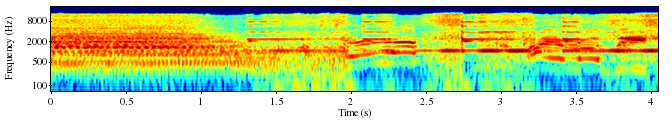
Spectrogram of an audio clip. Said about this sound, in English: the Los Angeles Train Yard. This is where trains come to be fixed up, cleaned up, and tuned up, and then they can hit the rails again. It's a busy place, and it can be a dangerous one, too.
